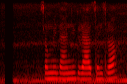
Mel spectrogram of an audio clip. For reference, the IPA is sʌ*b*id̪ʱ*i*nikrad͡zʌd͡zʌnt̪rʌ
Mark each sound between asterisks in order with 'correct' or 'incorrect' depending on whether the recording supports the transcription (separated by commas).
incorrect, incorrect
